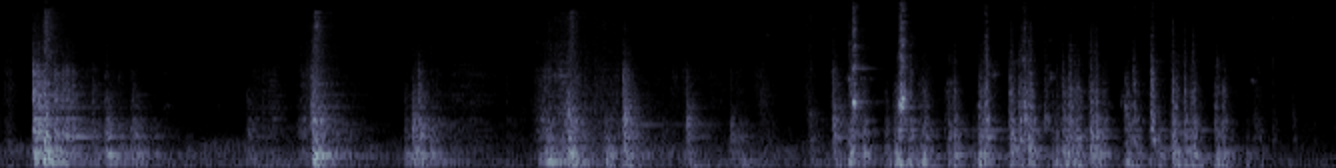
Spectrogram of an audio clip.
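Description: Metal clanking against a tractor's steel loader bucket as a long metal tool is handled in it: a loud ringing clank just after the start, more single strikes around two and three and a half seconds in, then a quick run of rattling clanks over the last few seconds.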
